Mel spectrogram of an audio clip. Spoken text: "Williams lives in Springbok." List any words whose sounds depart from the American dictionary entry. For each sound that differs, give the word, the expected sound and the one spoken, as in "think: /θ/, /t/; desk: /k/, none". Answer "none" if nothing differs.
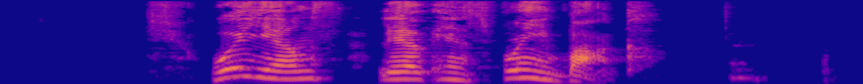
lives: /z/, none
